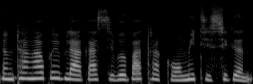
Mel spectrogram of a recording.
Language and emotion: Bodo, neutral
